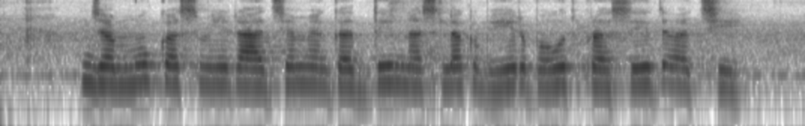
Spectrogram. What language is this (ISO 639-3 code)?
mai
